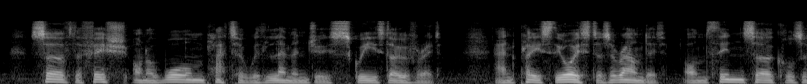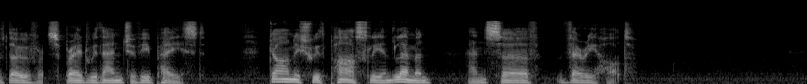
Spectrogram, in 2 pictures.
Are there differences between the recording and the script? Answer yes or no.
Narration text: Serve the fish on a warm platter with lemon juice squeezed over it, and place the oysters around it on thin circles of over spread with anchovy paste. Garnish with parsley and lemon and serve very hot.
no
